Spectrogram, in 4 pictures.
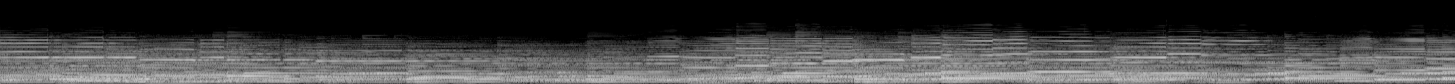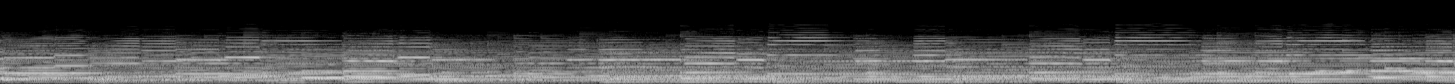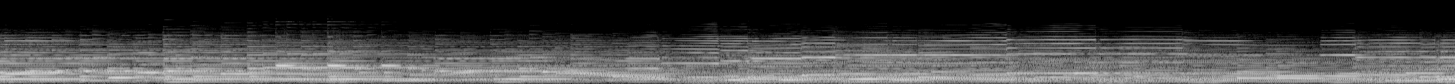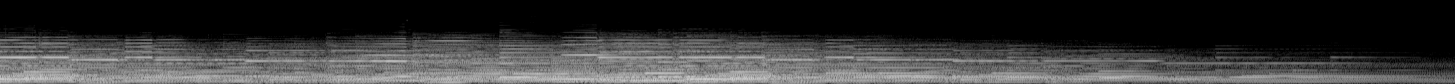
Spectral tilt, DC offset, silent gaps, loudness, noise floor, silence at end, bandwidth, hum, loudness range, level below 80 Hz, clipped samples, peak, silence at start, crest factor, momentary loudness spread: -8 dB/octave; under 0.1%; none; -18 LUFS; -38 dBFS; 0 s; 6.8 kHz; none; 5 LU; -46 dBFS; under 0.1%; -4 dBFS; 0 s; 14 dB; 7 LU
